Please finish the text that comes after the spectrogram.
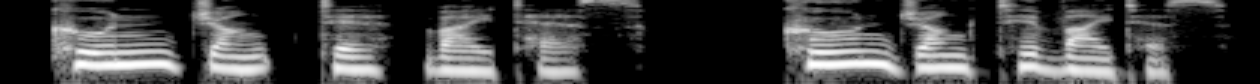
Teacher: junk ti vi tis conjunctivitis junk ti vi tis conjunctivitis Stress junk and keep vi clear. The t is soft.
